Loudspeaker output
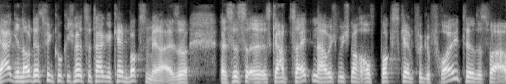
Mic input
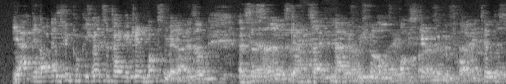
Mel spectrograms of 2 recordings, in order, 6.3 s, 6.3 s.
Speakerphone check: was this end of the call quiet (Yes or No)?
No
